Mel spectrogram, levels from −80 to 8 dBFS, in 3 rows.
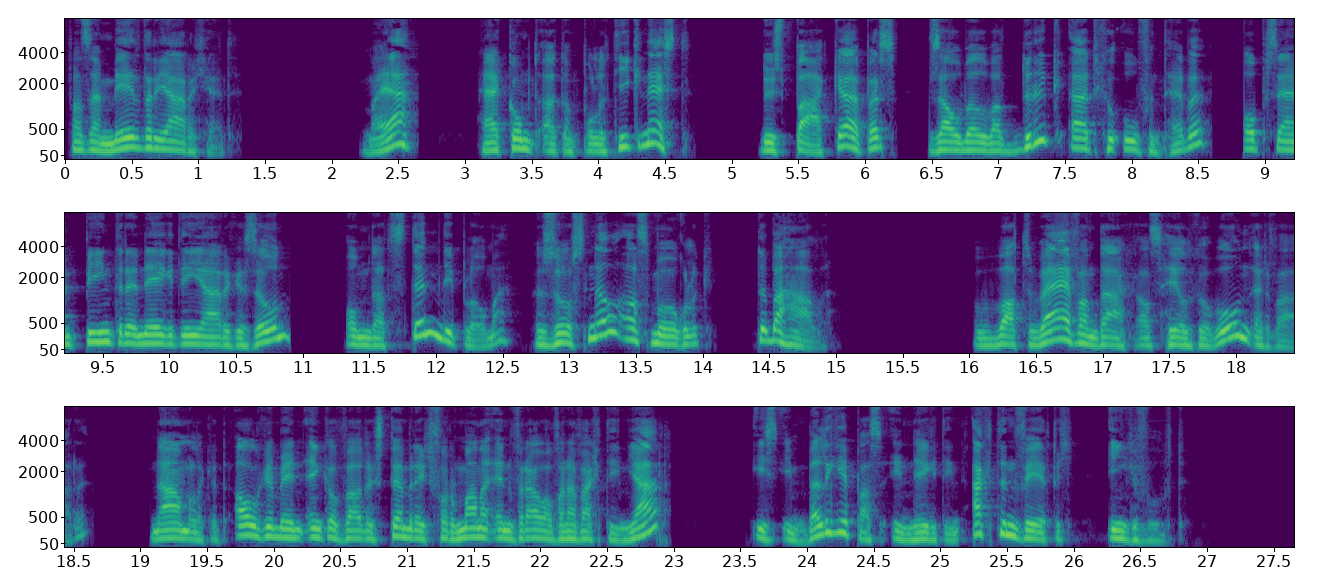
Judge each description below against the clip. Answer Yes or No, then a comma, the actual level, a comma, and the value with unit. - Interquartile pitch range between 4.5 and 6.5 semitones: Yes, wide, 5.6 semitones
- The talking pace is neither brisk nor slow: No, slow, 130 wpm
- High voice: No, low, 130 Hz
